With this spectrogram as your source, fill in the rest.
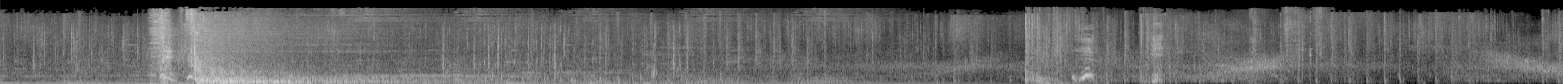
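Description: Footsteps splash and rustle through wet grass.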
